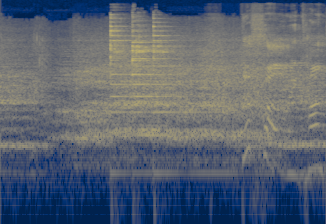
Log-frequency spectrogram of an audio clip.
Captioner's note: bell rings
